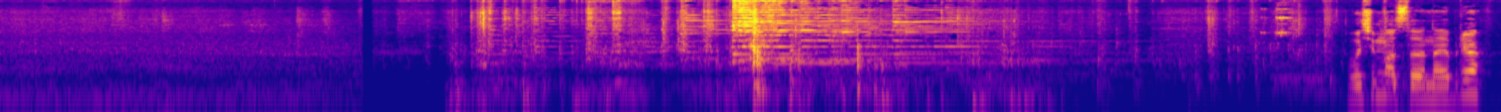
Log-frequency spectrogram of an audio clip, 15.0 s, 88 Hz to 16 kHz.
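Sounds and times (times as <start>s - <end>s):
clock chime ringing: 6.4s - 11.6s.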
